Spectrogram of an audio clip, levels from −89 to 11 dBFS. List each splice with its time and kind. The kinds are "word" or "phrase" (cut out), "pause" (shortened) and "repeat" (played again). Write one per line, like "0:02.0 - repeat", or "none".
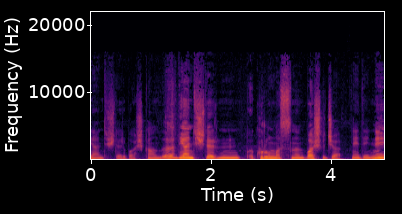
none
